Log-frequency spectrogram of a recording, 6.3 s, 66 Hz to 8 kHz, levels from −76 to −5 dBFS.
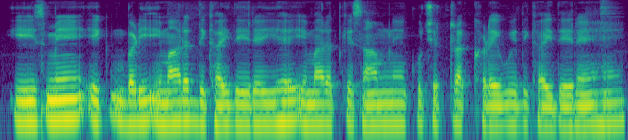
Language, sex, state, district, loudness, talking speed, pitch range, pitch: Hindi, male, Gujarat, Valsad, -16 LUFS, 180 wpm, 110-125 Hz, 115 Hz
